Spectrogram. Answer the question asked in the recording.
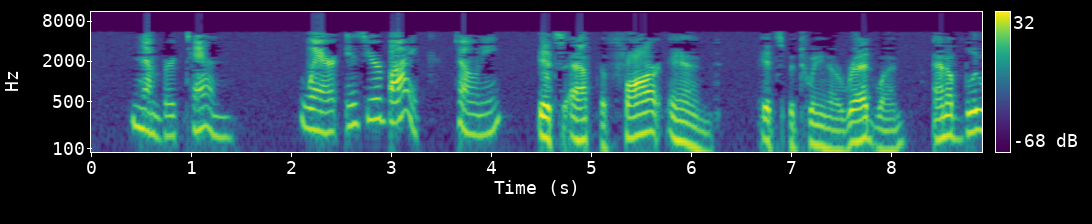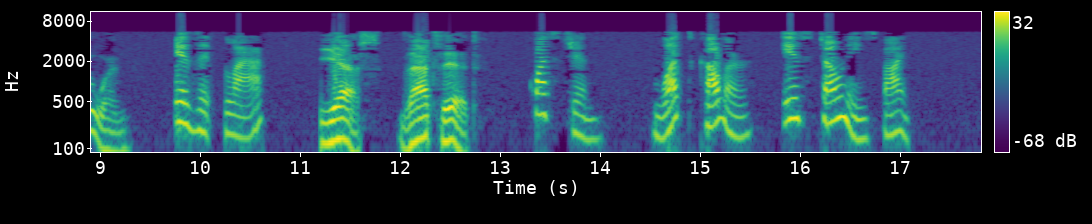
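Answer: Black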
